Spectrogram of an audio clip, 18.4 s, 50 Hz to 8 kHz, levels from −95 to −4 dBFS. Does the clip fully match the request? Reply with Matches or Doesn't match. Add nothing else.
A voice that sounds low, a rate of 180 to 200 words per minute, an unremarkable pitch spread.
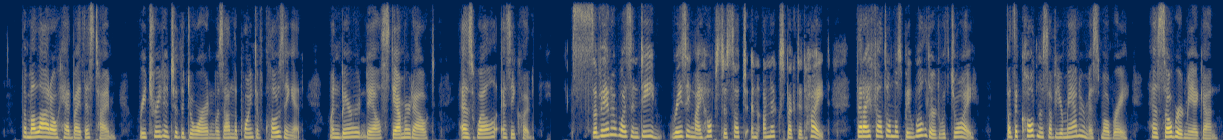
Doesn't match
